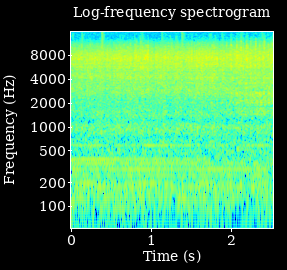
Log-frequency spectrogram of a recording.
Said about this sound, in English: He brings the gigantic flying boat around, pointing the massive wooden body down the channel facing Cabrillo Beach. The wings, longer than a football field, align with the test path and the engine's roar.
